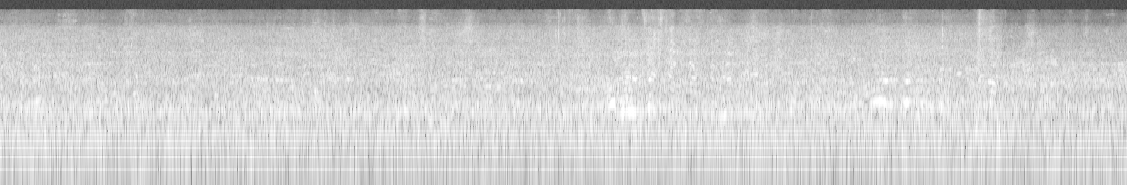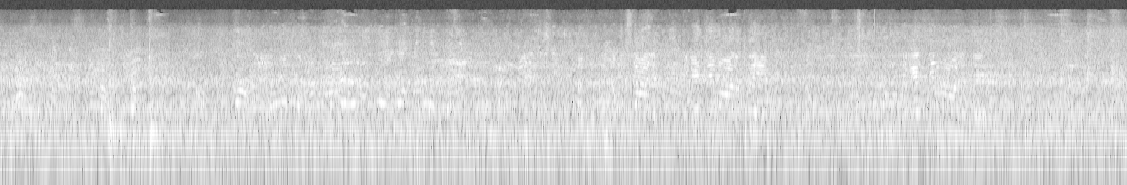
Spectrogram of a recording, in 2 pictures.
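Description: A vast crowd murmurs and chatters in a wide open space.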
